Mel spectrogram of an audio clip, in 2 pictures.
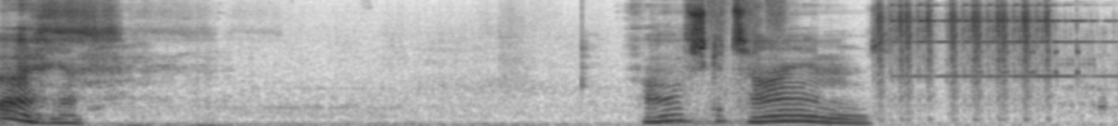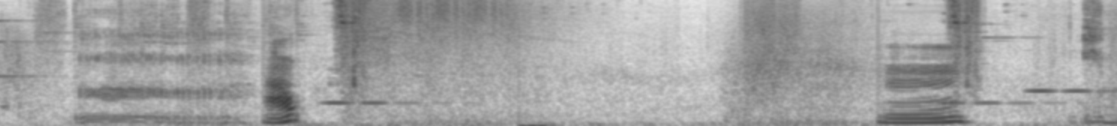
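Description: A young man speaks with animation close to a microphone, in short bursts.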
